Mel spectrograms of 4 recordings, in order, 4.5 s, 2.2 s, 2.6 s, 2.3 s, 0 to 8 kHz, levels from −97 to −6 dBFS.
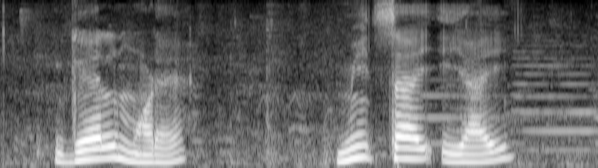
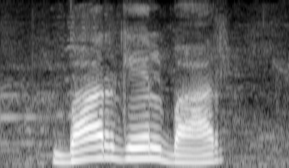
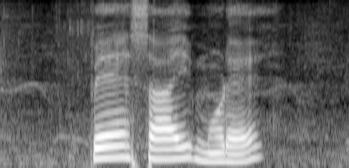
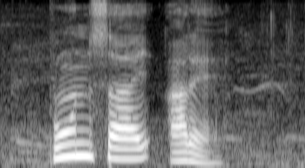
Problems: constant background noise, background conversations at intervals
